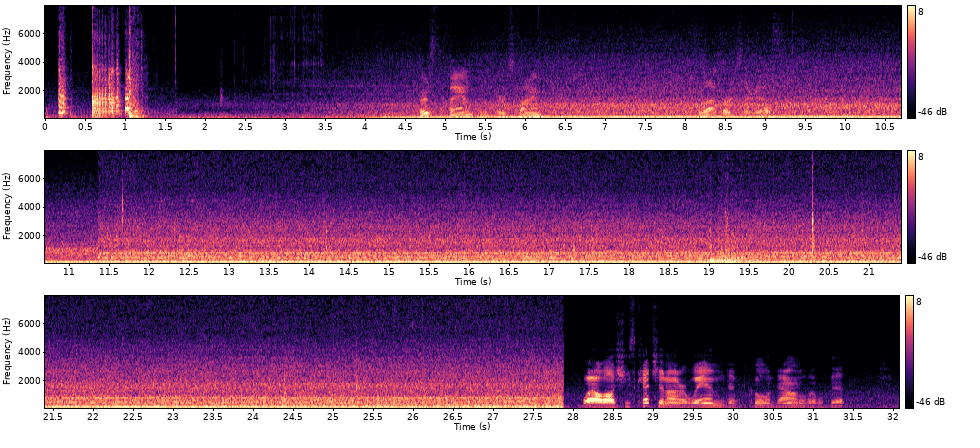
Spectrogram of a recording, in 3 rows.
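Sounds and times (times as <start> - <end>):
car engine idling: 1.6 - 27.9
radiator cooling fan hum: 7.7 - 27.9.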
